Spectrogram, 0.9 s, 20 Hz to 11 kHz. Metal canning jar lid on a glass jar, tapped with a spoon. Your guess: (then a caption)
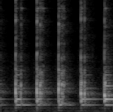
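Unsealed. A spoon taps five times on the metal canning lid of an empty jar, giving hollow, bright clinks with a short ring around 1.3 kHz. The lid is unsealed with no vacuum, so it sounds hollow, unlike the tight taps of a sealed jam jar.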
